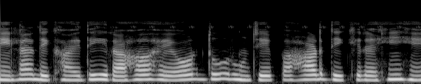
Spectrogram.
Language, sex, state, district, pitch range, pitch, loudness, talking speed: Hindi, female, Odisha, Sambalpur, 205-225 Hz, 215 Hz, -16 LUFS, 170 wpm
